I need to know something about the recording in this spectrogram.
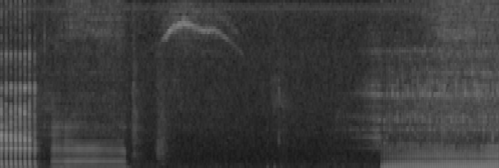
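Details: Loud, rasping, buzzing snores separated by a quiet pause, each breath vibrating quickly; heavy snoring.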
